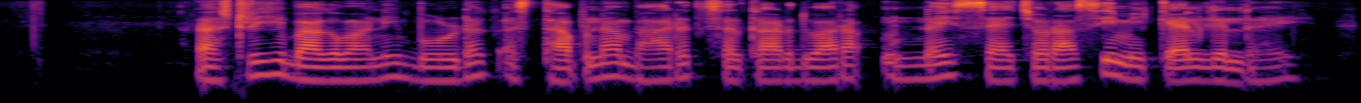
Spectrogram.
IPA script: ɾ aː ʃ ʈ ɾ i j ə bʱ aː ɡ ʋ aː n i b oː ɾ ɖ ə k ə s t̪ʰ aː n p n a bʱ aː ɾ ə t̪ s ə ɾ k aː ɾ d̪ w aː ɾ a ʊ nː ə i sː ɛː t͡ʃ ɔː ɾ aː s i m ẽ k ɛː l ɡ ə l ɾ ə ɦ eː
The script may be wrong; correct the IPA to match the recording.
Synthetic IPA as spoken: ɾ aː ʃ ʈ ɾ i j ə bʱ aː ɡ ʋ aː n i b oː ɾ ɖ ə k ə s t̪ʰ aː p n a bʱ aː ɾ ə t̪ s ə ɾ k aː ɾ d̪ w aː ɾ a ʊ nː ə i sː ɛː t͡ʃ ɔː ɾ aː s i m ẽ k ɛː l ɡ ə l ɾ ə ɦ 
